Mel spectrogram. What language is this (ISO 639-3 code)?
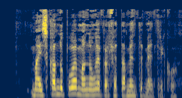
glg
